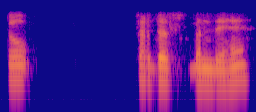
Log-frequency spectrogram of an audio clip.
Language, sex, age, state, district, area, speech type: Urdu, male, 18-30, Uttar Pradesh, Saharanpur, urban, conversation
